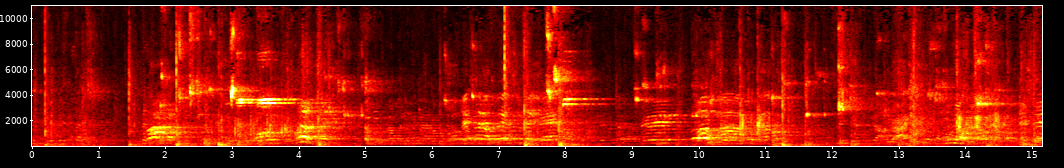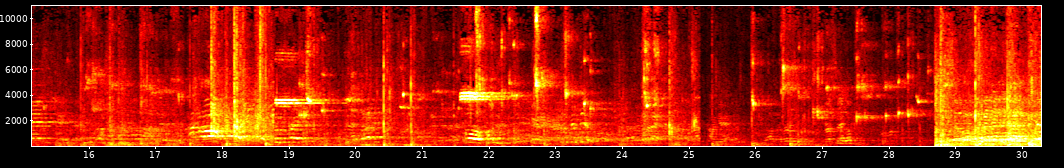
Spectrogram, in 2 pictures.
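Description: Live basketball game sound in an indoor gym: balls bouncing on the court and players' indistinct shouts, echoing in the hall. The sound gets louder near the end.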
